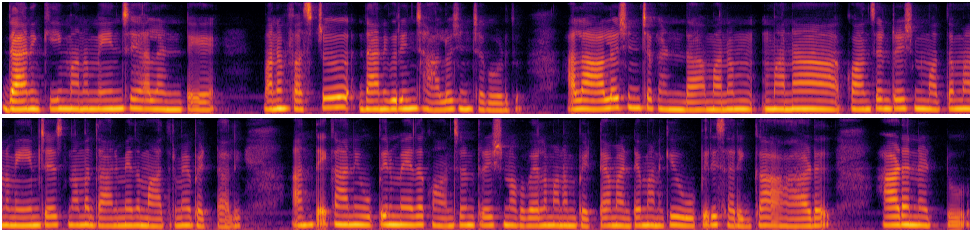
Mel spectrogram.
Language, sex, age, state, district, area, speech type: Telugu, female, 30-45, Andhra Pradesh, Guntur, urban, spontaneous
